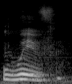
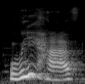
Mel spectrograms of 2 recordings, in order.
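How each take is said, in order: First: It is shortened to one syllable. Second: It is said as two full words.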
